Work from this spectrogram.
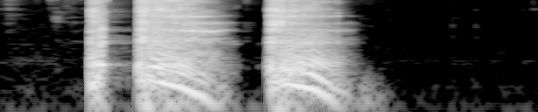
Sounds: Throat clearing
